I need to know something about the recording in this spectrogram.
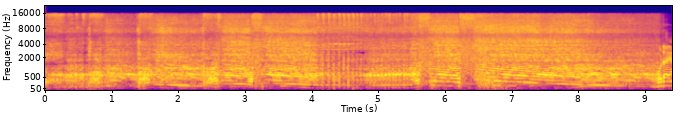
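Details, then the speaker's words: Kawasaki Ninja 150 RR two-stroke that had severe stuttering, after cleaning the dirty carburetor nozzle/jet (new spark plug had not helped): it blips up and drops back cleanly, pulling crisply to high revs with no hesitation. Healthy free-revving engine. "banget ya teman-teman jadi suaranya Udah lepas banget RPM atasnya juga enggak kekeringan ya"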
